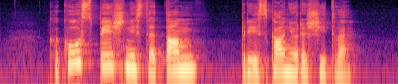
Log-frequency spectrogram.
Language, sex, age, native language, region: Slovenian, female, 18-29, Slovenian, Drava region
